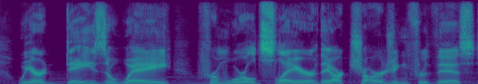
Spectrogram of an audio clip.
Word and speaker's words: Worldslayer: You gotta say it like this, Worldslayer.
